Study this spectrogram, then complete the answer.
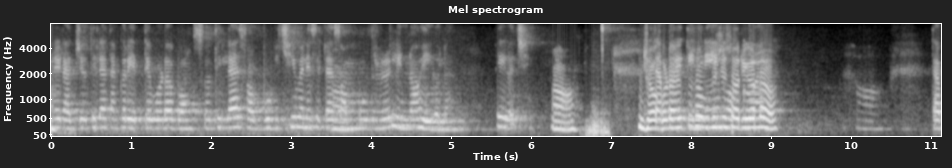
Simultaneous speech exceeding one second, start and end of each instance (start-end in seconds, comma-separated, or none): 7.5-9.0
